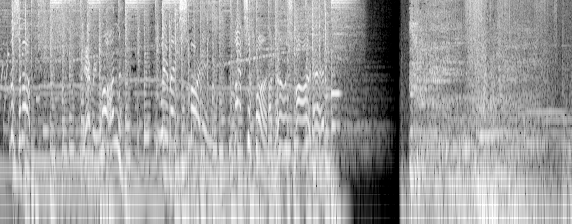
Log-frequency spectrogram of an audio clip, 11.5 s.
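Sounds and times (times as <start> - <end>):
speech: 0.2 - 6.7
dragon roar from How to Train Your Dragon on TV: 8.0 - 11.2.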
